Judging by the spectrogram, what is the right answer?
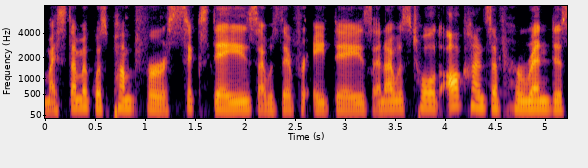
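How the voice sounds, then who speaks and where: A woman speaks in a fairly low pitch at a moderate pace with ordinary pitch variation. The sound is dry and close with no echo, the recording very clean and the background silent. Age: 60s. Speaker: voice actor and podcaster. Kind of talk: interview. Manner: halting.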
